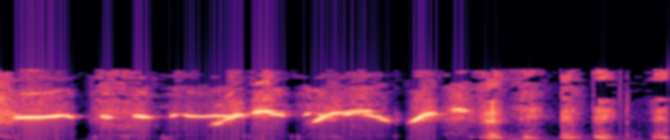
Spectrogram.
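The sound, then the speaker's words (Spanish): A shrill whistle tone wavers and slides up and down in pitch for about two seconds, followed by a string of short, choppy bursts of voice-like sound. “Aquí tienes un silbato.”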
